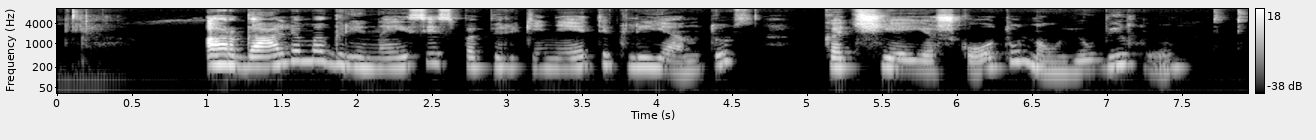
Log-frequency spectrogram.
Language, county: Lithuanian, Alytus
